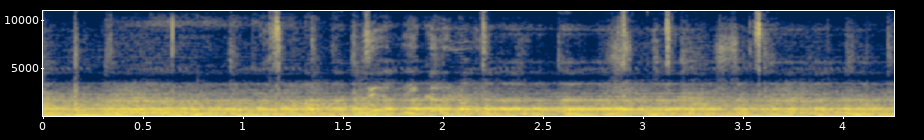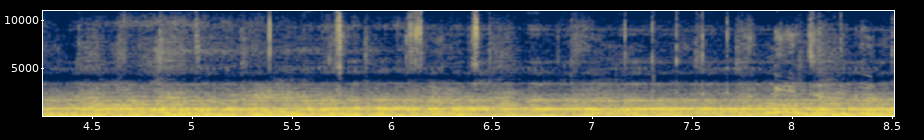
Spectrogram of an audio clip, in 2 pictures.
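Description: A loud, steady rumbling drone with a held mid-pitched tone and scattered faint crackles: a horror film's tense soundtrack drone.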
